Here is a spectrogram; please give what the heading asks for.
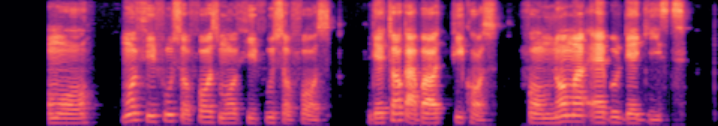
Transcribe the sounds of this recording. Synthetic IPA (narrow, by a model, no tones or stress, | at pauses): ɔmɔ | mɔfifusɔfɔsmɔfifusɔfɔs | detʰɔkabaʊt̚pʰikʰɔs | fɹɔ̃mnɔmaʔɛbldeɡist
